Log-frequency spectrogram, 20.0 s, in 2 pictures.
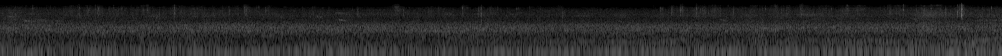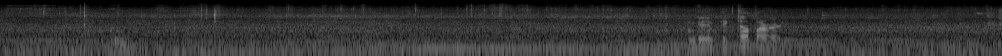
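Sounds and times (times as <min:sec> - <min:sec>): motor engine rumbling: 0:06.2 - 0:20.0.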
